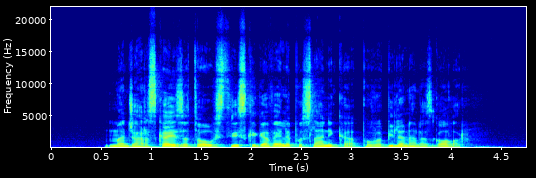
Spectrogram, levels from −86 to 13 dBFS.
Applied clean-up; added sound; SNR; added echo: none; none; none; none.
